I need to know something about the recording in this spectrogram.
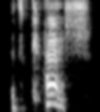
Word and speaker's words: cache: Ah, it's cash. Cash. I'm sorry that I can't pronounce words.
